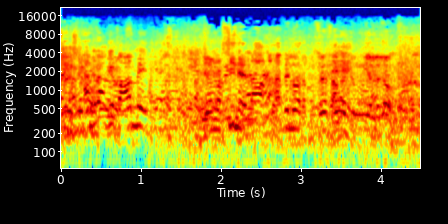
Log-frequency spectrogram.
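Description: Several people talking at once, overlapping voices close to the microphone.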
